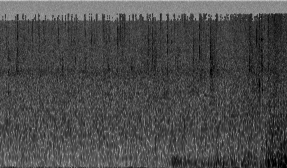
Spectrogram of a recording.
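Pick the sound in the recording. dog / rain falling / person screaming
rain falling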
